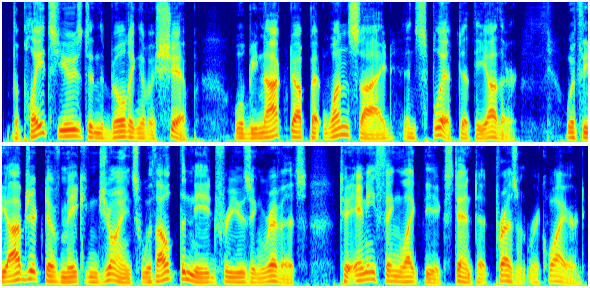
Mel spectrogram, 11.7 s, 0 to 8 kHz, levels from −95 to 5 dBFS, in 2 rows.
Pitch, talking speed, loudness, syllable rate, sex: 105 Hz, 210 wpm, -18 LUFS, 5.5 syllables/s, male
